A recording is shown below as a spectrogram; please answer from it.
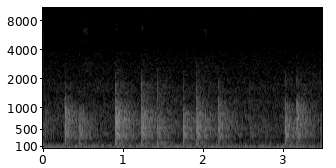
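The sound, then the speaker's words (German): Chalk writing on a blackboard during a maths lecture: a series of firm tapping and scraping strokes, uneven in rhythm, with short pauses between them. “Ich muss viel sanfter schreiben.”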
